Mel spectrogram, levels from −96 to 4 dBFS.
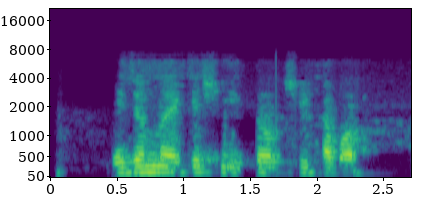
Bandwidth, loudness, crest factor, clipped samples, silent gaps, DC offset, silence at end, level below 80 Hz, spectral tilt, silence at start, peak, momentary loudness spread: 6.4 kHz; -20 LUFS; 16 dB; under 0.1%; none; under 0.1%; 0.35 s; -62 dBFS; -8 dB/octave; 0.5 s; -4 dBFS; 10 LU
